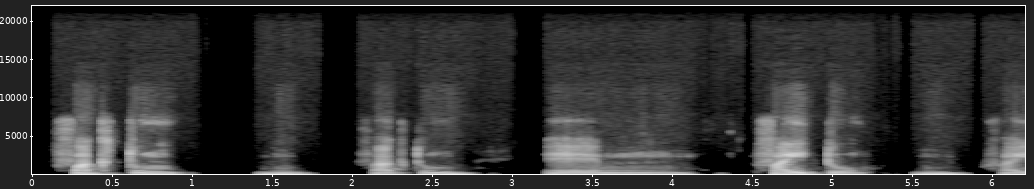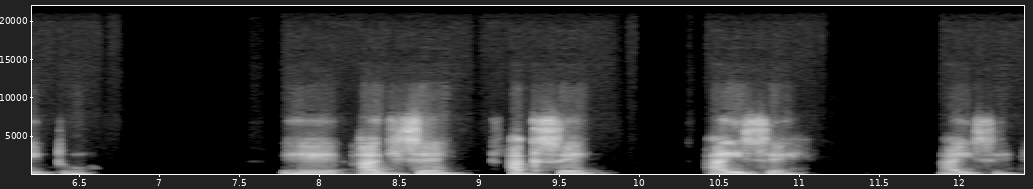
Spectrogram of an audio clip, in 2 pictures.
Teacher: Entonces, vemos que eso es una posibilidad. La otra, que esta consonante K se vocalice en una yod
